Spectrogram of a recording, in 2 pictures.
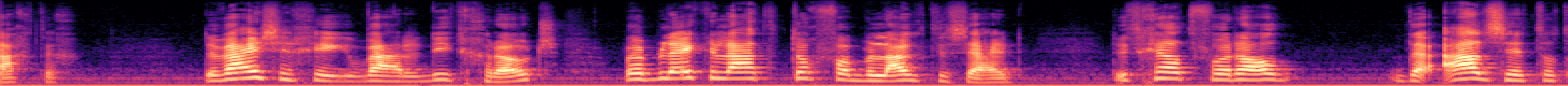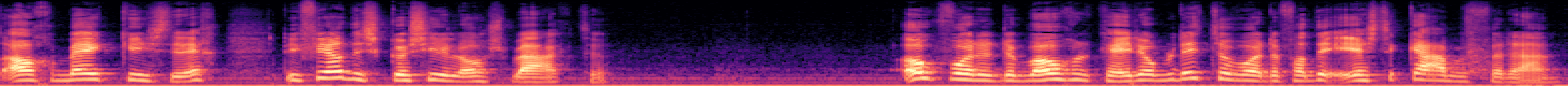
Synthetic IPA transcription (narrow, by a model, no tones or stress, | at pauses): χtəχ | d̥əʋɛjzəχɪŋənʋaːɾənitχrowt | maːɹblejkəlaːtəɹtɔχfɑnbəlɑŋtəzɛjn | d̥ɪtχɛlˠtfoːɾɑlˠ | dəʔaːnzɛtɔtʰɑ̰lˠχəmejnkisdrɛχt | d̥ivɪːlˠdɪskɵsilɔsmaːk̚tə̰ | ʔowkʋɔɹdəndəmowχələkɦejdənɔmlɪtəʋɔɹdənvɑndəʔɪːɹstəkaːməɹvəra̰ːn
